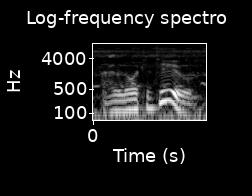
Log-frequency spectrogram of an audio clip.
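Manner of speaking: ordinary talk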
